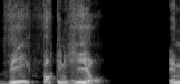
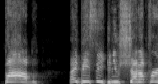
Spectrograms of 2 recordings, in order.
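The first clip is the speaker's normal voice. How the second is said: loud, higher exasperated yell of the name; exasperated shout; 6 semitones higher, 3 dB louder than usual. Real, not acted. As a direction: throw the name out, fed up. Ranting at chat.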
